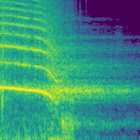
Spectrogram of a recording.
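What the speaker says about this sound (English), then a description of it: "He just used this scream. This was my scream." A screamed vocal sample used in a music beat: one high, sustained voice with a strong pitch that slides downward and fades, close and loud, with no speech.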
